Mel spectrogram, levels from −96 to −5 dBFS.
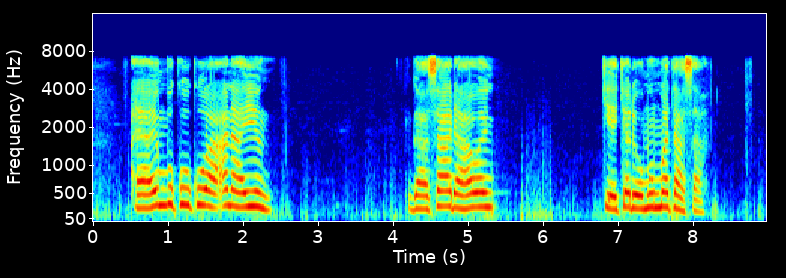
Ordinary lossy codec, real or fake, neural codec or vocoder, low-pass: none; real; none; 7.2 kHz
